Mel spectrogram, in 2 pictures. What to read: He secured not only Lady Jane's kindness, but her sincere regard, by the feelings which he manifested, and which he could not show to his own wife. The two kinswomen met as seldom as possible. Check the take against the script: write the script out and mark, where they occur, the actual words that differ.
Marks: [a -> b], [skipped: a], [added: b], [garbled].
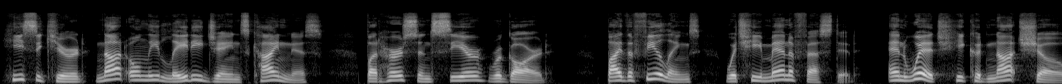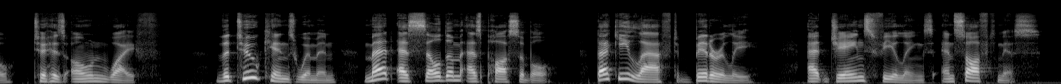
He secured not only Lady Jane's kindness, but her sincere regard, by the feelings which he manifested, and which he could not show to his own wife. The two kinswomen met as seldom as possible. [added: Becky laughed bitterly at Jane's feelings and softness]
